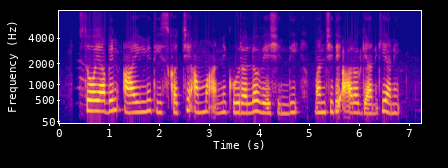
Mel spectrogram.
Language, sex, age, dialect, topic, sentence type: Telugu, female, 18-24, Telangana, agriculture, statement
